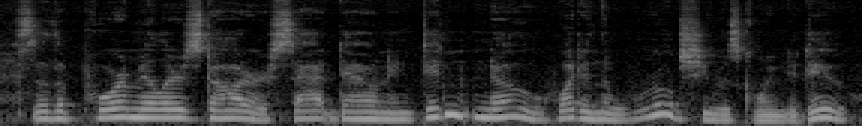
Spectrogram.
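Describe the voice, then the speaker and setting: A woman reading a fairy tale aloud as a storyteller, in an unhurried, expressive storytime manner. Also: low voice.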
